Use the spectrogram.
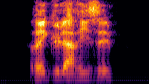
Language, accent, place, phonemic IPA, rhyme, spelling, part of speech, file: French, France, Lyon, /ʁe.ɡy.la.ʁi.ze/, -e, régulariser, verb, LL-Q150 (fra)-régulariser.wav
- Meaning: to regulate (make regular), straighten out (a situation, an irregularity)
